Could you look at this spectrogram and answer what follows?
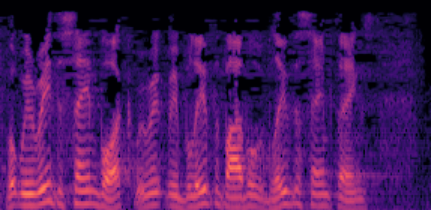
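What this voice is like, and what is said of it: Southern US accent. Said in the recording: “where I live in South Carolina ... they were really benefited from hearing my accent”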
